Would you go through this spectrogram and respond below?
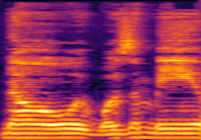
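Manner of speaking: play-acted timid, frightened, fearful voice. Retelling a wrestler's reaction to a surprise return: imitating someone scared. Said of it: "all scared".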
